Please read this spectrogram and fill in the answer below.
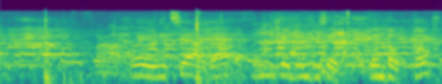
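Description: Faint overlapping shouts and calls from several voices on a football pitch during play, with a couple of short knocks about half a second and two seconds in.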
